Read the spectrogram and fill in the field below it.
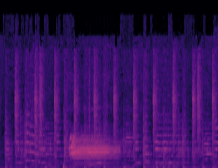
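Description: A Minecraft sheep bleats several times in quick succession, loud and near, the repeated wavering cries falling into a choppy rhythm with no talking.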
